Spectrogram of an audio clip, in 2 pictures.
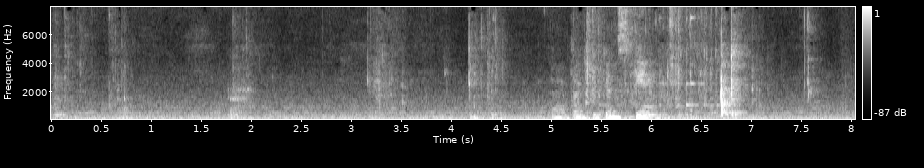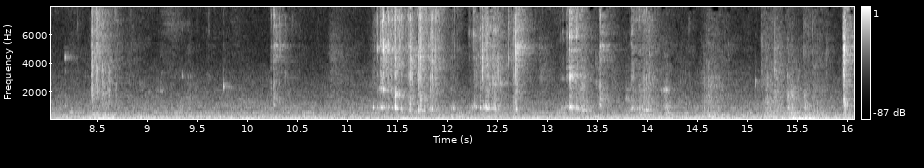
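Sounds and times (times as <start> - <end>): crispy chicken skin crunching: 11.2 - 14.2.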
